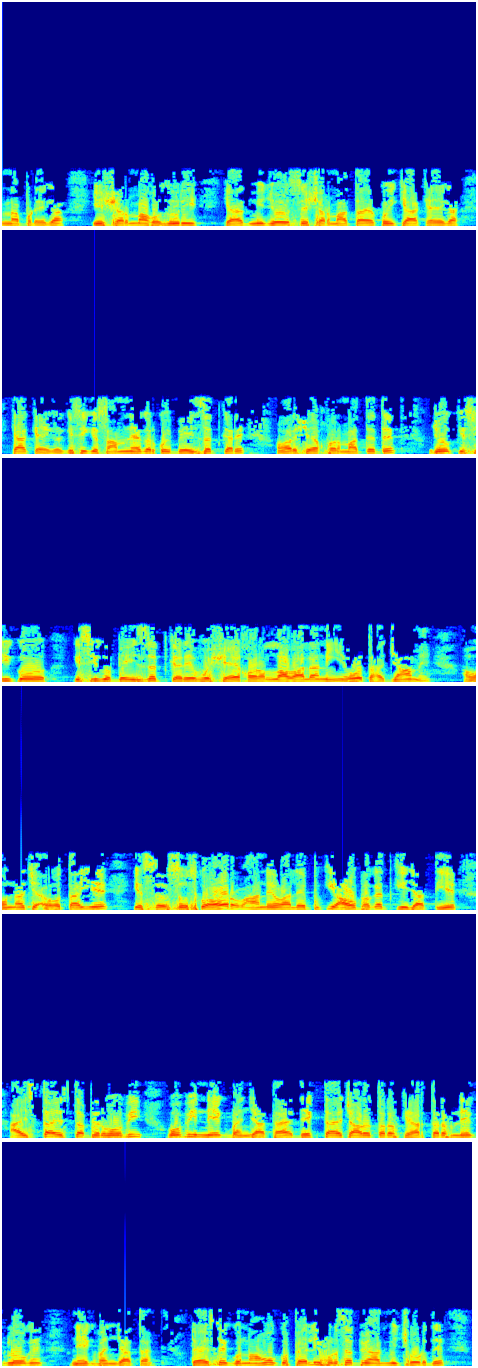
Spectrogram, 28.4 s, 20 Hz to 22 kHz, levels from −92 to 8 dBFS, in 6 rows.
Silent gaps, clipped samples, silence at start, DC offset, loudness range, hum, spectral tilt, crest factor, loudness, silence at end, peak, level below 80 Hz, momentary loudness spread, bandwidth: none; under 0.1%; 0 s; under 0.1%; 2 LU; none; -5 dB/octave; 12 dB; -13 LUFS; 0.1 s; 0 dBFS; -50 dBFS; 5 LU; 6 kHz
